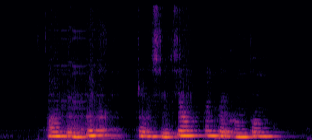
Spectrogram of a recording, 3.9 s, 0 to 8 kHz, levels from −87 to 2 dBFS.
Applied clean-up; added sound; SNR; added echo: neural separator model SepFormer DNS4.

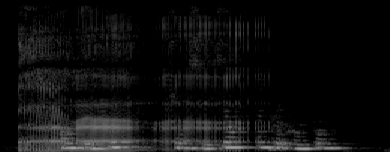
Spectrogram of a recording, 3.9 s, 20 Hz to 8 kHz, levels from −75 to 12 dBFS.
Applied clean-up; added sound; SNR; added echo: none; Burping, eructation; 7 dB; reverberation time 0.7 s.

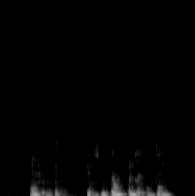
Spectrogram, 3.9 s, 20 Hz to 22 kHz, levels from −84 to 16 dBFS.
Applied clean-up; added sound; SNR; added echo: neural mask model DeepFilterNet 3.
